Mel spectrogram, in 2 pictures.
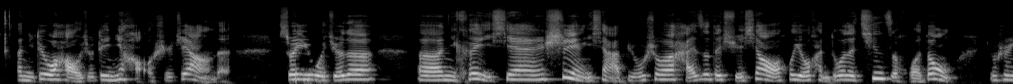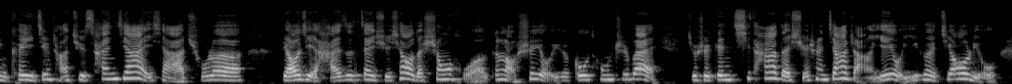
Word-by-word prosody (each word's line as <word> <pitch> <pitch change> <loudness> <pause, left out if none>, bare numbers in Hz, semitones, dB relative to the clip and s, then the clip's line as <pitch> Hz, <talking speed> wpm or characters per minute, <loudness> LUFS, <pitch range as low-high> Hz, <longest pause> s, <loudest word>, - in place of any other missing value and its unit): “啊， 205 - -4
你 185 - -1
对 245 - -2
我 225 -1 +7
好， 225 - +3
我 140 - 0
就 175 - -8
对 205 +3 +1
你 200 +3 0
好”， 235 - -5
是 170 - -9
这 210 - -4
样 240 -2 +1
的。 - - -9 0.4
所 230 - +2
以 230 -1 +3
我 210 -3 +3
觉 195 +1 +1
得， 230 +1 +3 0.4
呃， 200 -1 +4
你 200 -2 0
可 255 +7 +1
以 205 -9 -1
先 220 +2 0
适 235 +8 +2
应 240 - +4
一 - - -2
下。 155 - -3
比 - - -14
如 175 +3 -4
说 225 +1 +2
孩 220 - -1
子 235 +3 -2
的 210 - +1
学 210 -6 -4
校， 215 -5 +3
会 225 +3 -3
有 200 -2 +4
很 205 - -5
多 210 +1 0
的 205 -1 +3
亲 265 +7 +3
子 215 - -3
活 145 -4 -4
动， 250 +6 +1 0.3
就 200 - -7
是 210 +1 -2
你 190 - -2
可 220 - -4
以 210 -2 +4
经 235 -1 -2
常 200 -4 -5
去 205 +1 -3
参 255 +4 0
加 285 +1 +3
一 - - -3
下。 - - -3
除 190 - -9
了 200 -3 +3 0.4
了 195 +2 +6
解 220 -2 +2
孩 180 - -3
子 210 0 -2
在 215 -1 -1
学 195 -2 -4
校 255 +7 +1
的 175 -4 -1
生 230 +6 -1
活， 235 - -5
跟 225 - -4
老 - - 0
师 260 - -4
有 - - -1
一 - - -6
个 180 - -7
沟 210 +3 +1
通 220 +1 -4
之 235 +1 -8
外， 245 0 +1 0.3
就 - - -2
是 195 -1 +1
跟 210 +2 +1
其 215 +5 -5
他 280 +1 0
的 205 -9 +1
学 180 0 -6
生 230 0 -2
家 265 +4 +2
长 265 - -4
也 210 - +1
有 240 - +1
一 - - -4
个 210 -3 -1
交 245 +5 +1
流。 - - -2
215 Hz, 280 characters per minute, -23 LUFS, 195-235 Hz, 0.4 s, 我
